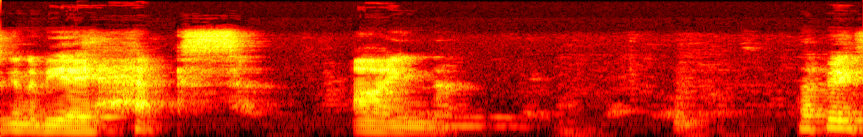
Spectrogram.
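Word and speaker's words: yne: So if it ends in a triple bond, the suffix we use is Y-N-E, which I pronounce ein.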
